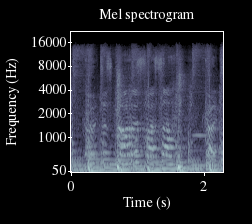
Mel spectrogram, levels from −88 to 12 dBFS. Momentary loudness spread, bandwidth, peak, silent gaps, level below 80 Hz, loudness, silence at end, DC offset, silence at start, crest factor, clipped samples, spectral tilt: 3 LU; 16 kHz; -6 dBFS; none; -26 dBFS; -21 LUFS; 0 s; under 0.1%; 0 s; 14 dB; under 0.1%; -5 dB/octave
